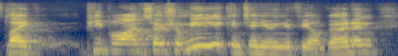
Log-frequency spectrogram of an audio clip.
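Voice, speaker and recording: Man on a video call, higher voice. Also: sing-song. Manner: halting, repeats words, tags "right?". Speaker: stock market analyst. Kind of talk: casual livestream market chat.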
